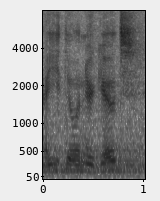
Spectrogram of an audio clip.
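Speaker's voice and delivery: plain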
